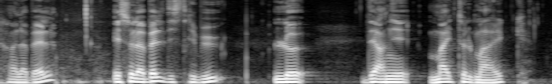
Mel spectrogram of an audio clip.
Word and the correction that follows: Malted Milk: Je le prononce bien. – Malted Milk. – Malted Milk. Décidément, tu vois, je suis tombé dans le panneau. – C'est avec l'accent.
